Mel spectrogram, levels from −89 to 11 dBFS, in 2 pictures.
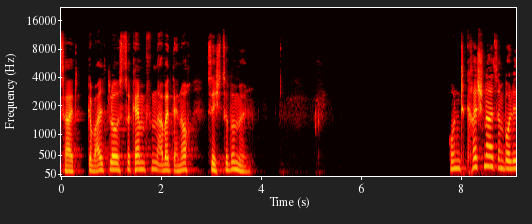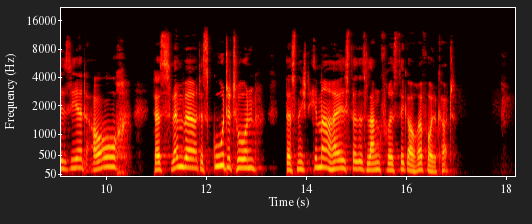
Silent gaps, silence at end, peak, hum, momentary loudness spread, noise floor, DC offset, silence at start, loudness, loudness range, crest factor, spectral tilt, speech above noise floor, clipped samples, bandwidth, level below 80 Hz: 5.78-7.75 s, 10.88-10.95 s, 13.46-13.60 s, 17.40-17.62 s; 0.25 s; -6 dBFS; none; 9 LU; -74 dBFS; under 0.1%; 0 s; -24 LUFS; 9 LU; 20 dB; -4.5 dB/octave; 49 dB; under 0.1%; 13 kHz; -68 dBFS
